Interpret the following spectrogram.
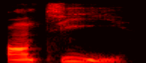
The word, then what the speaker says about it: Antilles: Actually, in French, we call it Antilles. When you have the double L, it's pronounced like a Y.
